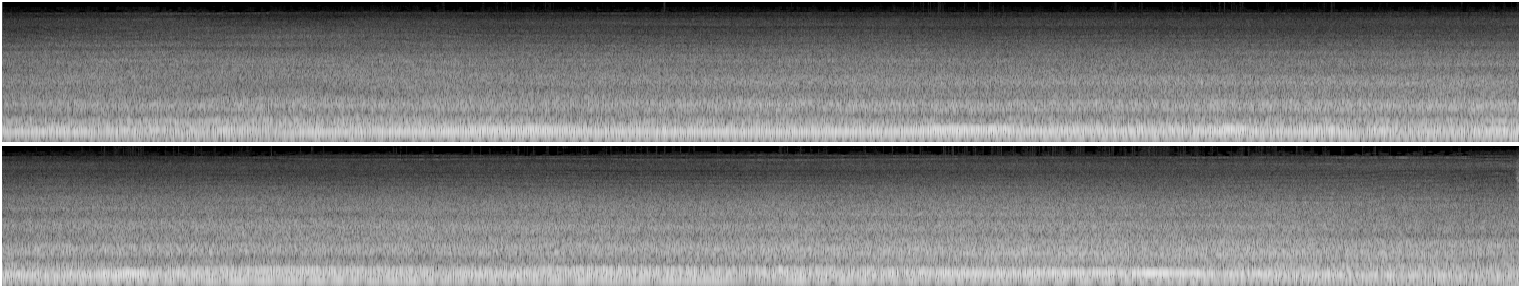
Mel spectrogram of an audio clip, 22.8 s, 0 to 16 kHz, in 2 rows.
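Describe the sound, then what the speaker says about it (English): A 435-horsepower tractor's heavy diesel engine drones steadily and loudly while pulling an earth mover, its low rumble rising and falling slightly throughout with no talking. "It's a 435 horse tractor"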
